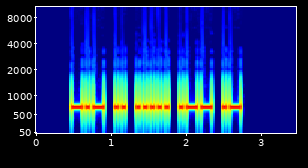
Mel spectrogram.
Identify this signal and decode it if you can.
Morse code, heard as a keyed tone, about 25 wpm, 700 Hz. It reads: KI5WA
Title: NA SOTA Chaser Callsigns 25wpm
